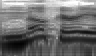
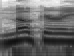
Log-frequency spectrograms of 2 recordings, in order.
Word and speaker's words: Milcery: I'd rather pronounce it with the hard C sound for the, so it's more like milk.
